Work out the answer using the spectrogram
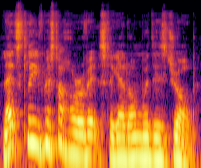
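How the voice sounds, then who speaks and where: A reader voicing a poised woman barrister who speaks politely, with sweet, calming firmness. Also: mid-range voice, a little fast, natural voice. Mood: soothing, poised. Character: poised, soothing female barrister, sweetly firm.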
